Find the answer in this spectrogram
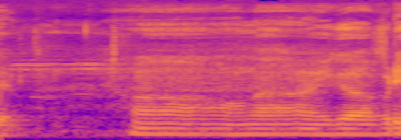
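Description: A man's voice holding one long drawn-out vowel at a steady low pitch, beginning about two-thirds of a second in and held for over a second.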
